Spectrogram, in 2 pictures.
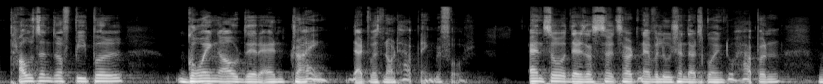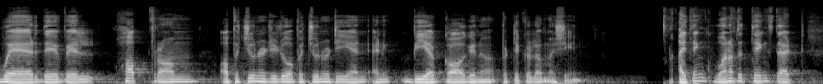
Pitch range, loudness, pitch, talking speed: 110-130 Hz, -14 LUFS, 120 Hz, 175 wpm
